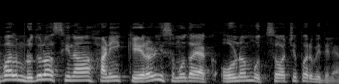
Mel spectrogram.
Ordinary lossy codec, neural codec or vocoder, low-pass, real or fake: none; none; 7.2 kHz; real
